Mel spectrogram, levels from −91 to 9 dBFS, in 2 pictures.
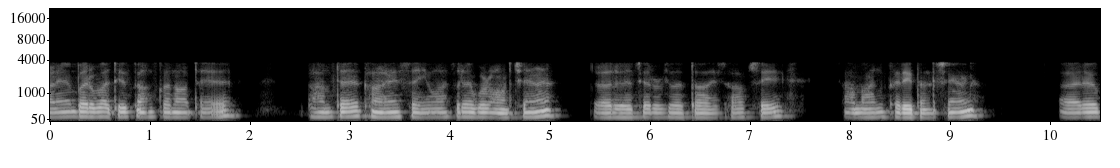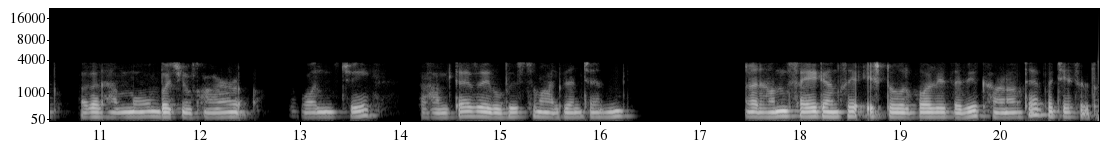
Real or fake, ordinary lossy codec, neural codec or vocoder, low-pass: fake; none; codec, 16 kHz, 4 kbps, X-Codec, HuBERT features, trained on balanced general audio; 3.6 kHz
